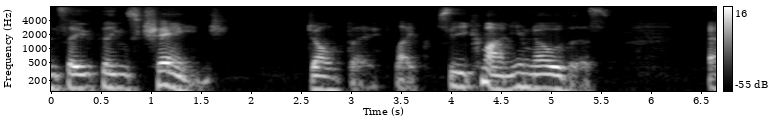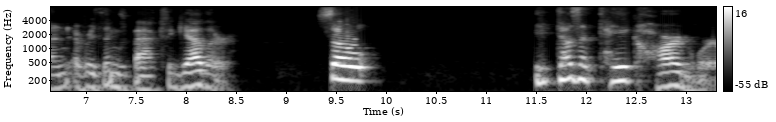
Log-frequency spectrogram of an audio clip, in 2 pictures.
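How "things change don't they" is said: soft, gentle, coaxing tone with a smile. Showing a second way to say the same phrase, soft and smiling. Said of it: "softening my face and giving a little kiss, a smile".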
